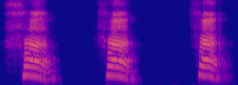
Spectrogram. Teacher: huruf ha ini ada pada tengah tenggorokan atau waslatul half, tepatnya pada katup epiglotis · Huruf ha ini diucapkan secara mudah. Ha ha ha. tidak ada tekanan sama sekali pada makhrajnya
